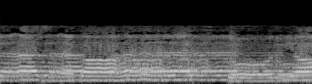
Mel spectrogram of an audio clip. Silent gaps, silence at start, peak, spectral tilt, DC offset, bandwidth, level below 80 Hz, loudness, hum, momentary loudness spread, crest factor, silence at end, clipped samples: none; 0 s; -6 dBFS; -5.5 dB/octave; under 0.1%; 6.6 kHz; -58 dBFS; -17 LUFS; none; 3 LU; 12 dB; 0 s; under 0.1%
